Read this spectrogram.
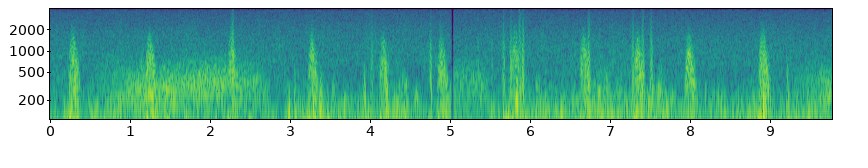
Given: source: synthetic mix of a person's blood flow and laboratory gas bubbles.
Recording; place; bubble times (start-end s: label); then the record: Doppler ultrasound of blood flow; subclavian vein
no bubbles
From the record:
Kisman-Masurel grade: 000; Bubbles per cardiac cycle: 0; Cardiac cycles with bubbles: 0%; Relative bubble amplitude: no bubbles discernible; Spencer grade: 0 (complete lack of bubble signals)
